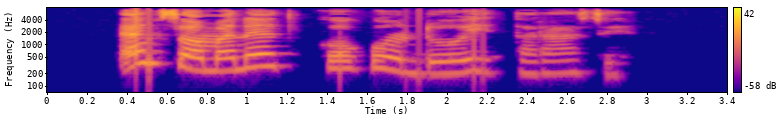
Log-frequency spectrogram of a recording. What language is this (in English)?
Kalenjin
